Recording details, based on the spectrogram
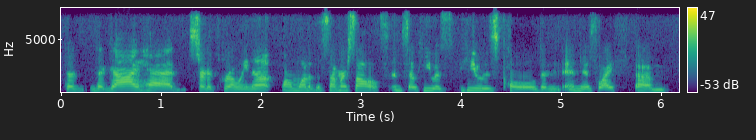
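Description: A woman in her thirties telling a story as a podcast guest, talking in a casual, animated way with lots of fillers and the odd swear word. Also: lowish voice, moderate pace, no room sound. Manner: animated, chatty, many fillers and swear words. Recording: dull dry podcast recording.

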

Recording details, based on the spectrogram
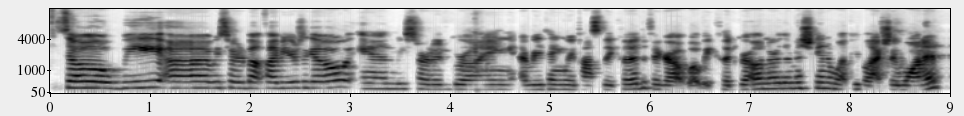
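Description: A woman's voice: fairly high pitch, little pitch movement, brisk, few pauses, fairly bright tone, poor audio. A woman in her thirties from Virginia, a vegetable farmer, chatting as an interview guest with many ums. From Virginia, USA. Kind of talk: casual interview chat.

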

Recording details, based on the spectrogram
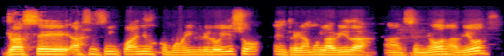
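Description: Earnest Salvadoran man, guest coach; mellow tone, slightly high, dry close sound. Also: fairly even intonation, normal speed, no room sound. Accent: Salvadoran Spanish. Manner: earnest, many restarts and religious asides. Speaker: guest martial arts coach. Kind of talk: interview.

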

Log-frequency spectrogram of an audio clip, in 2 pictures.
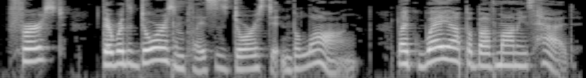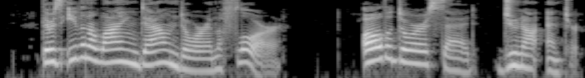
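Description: A woman reading a short story as narrator, in an expressive scripted storytelling style. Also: fairly high pitch, measured pace. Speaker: podcast host and story narrator.

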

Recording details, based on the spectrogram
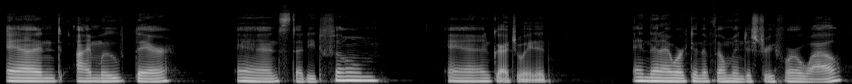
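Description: A woman's voice: low-pitched, expressive, slow, mellow. A woman from Canada in her thirties, co-hosting a podcast and chatting casually about her life. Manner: chatty storytelling with fillers and laughs. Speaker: podcast co-host.

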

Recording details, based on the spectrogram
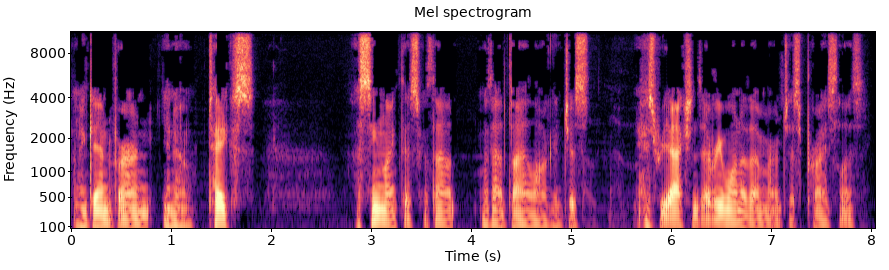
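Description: Middle-aged man, director, commentary, low, gravelly, admiring, halting. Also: monotone. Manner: thoughtful, admiring, halting restarts. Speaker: film director. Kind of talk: film commentary chat.

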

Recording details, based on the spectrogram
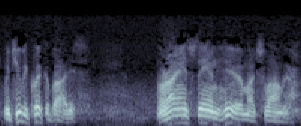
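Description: Gravelly, gruff western colonel. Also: male voice, on the low side, lively intonation, slight background noise. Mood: stubborn, determined. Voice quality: gravelly, husky. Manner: rough frontier speech, halting when troubled. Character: gruff, stubborn western colonel, a wronged widower and father. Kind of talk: western radio drama acting. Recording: dull lo-fi radio recording.

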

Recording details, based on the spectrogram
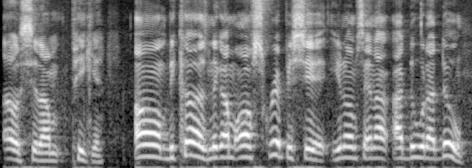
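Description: A man's voice: high voice, quick pace, a little mellow. A man co-hosting a homemade radio show in loose, profane banter, calling friends on the air. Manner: loose, swearing, laughing, calls friends on air.

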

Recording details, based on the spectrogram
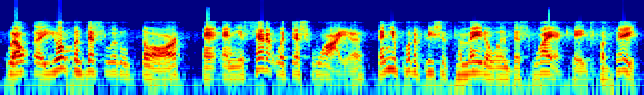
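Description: An actor playing a nervous, stammering store clerk who barely keeps calm, in a 1950s radio comedy. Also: male voice, sits high, a little fast. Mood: anxious, polite. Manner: stammering, nervous, flustered hesitations. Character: jittery, long-suffering male store clerk, barely keeping calm. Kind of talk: 1950s old time radio comedy acting. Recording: very noisy, muffled old radio recording.

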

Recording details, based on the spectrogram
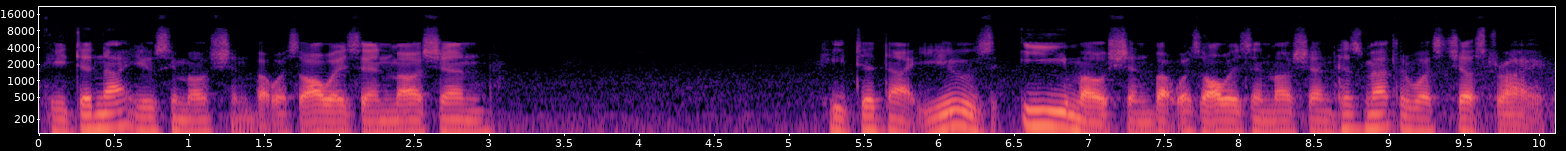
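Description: A man's voice: low voice, measured pace, mellow, a little hiss or hum. A man reading his own poetry informally, musing aloud and chatting to himself between lines in an unpolished way. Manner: musing, talks to himself, asks and answers own questions. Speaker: poet reading own work.

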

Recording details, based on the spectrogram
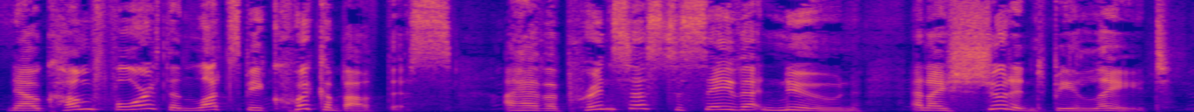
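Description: A woman's voice: fairly high pitch, animated, normal speed. A woman voicing a pompous, hasty young prince in a storybook, given to declaiming. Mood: bold challenge. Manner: loud, declamatory. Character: young, pompous, hasty heroic prince who loses nerve. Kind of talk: storybook character voice.

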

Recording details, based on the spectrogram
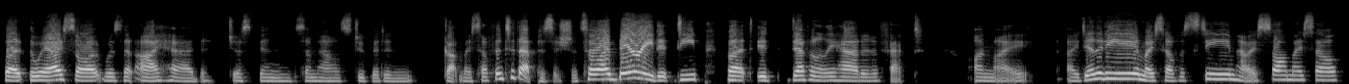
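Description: Middle-aged woman, soft-spoken and earnest, lowish voice, dry booth sound. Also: moderate pace, no echo. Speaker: podcast guest, confidence coach. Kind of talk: personal storytelling in an interview.

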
